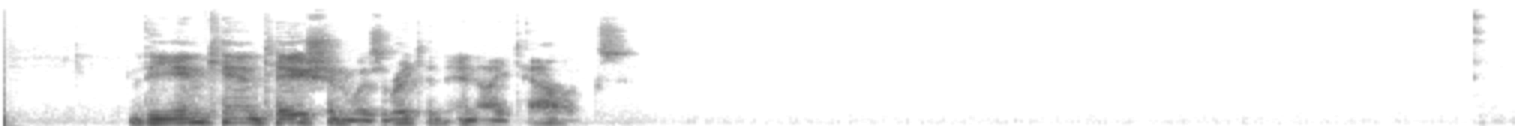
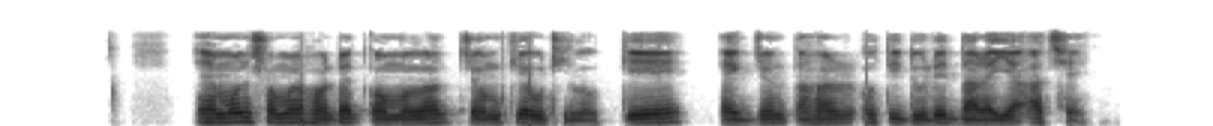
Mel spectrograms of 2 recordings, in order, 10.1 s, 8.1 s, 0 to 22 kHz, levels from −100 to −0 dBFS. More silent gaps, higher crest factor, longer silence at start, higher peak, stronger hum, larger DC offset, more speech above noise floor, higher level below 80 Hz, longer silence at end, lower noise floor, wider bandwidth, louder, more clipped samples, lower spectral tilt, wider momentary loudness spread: neither; first, 22 dB vs 16 dB; second, 0.85 s vs 1.3 s; second, -20 dBFS vs -2 dBFS; neither; neither; first, over 51 dB vs 35 dB; second, -76 dBFS vs -54 dBFS; second, 0.25 s vs 0.85 s; first, under -90 dBFS vs -51 dBFS; first, 14 kHz vs 8.2 kHz; second, -39 LUFS vs -16 LUFS; neither; about the same, -5 dB/octave vs -4.5 dB/octave; first, 15 LU vs 7 LU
